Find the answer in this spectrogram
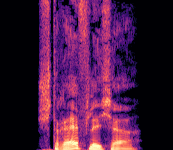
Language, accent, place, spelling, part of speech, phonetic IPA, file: German, Germany, Berlin, sträflicher, adjective, [ˈʃtʁɛːflɪçɐ], De-sträflicher.ogg
- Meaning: 1. comparative degree of sträflich 2. inflection of sträflich: strong/mixed nominative masculine singular 3. inflection of sträflich: strong genitive/dative feminine singular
